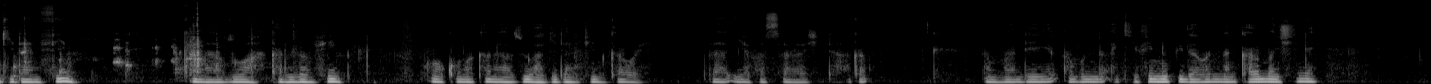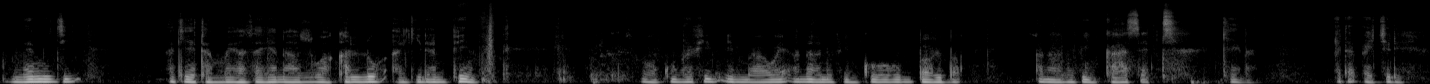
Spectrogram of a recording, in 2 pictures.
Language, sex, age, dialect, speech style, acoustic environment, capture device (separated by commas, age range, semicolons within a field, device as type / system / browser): Hausa, male, 25-34, Nigeria - Kano, excited, silence, mobile / Linux / Chrome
